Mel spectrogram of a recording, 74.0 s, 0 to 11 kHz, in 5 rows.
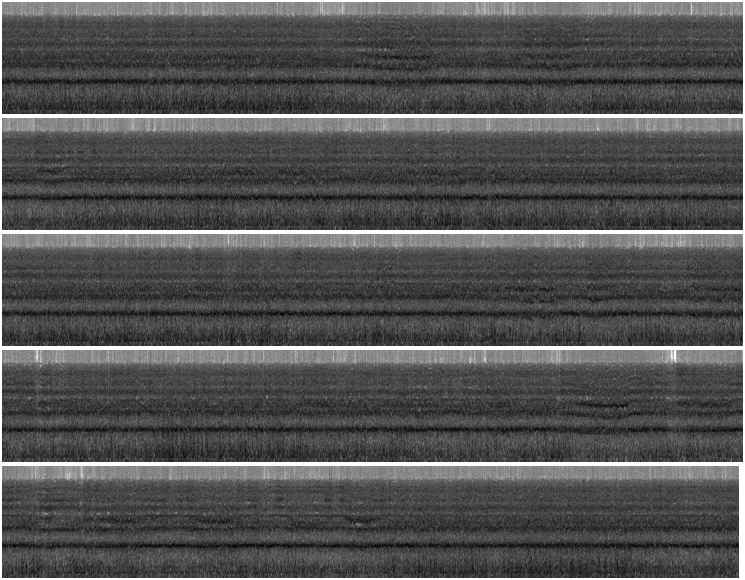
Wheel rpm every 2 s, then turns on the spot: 230, 230, 220, 220, 220, 220, 230, 230, 230, 220, 220, 220, 230, 230, 230, 230, 220, 210, 230, 230, 220, 230, 220, 220, 230, 220, 220, 220, 220, 220, 220, 220, 230, 230, 230, 230, 230.
none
